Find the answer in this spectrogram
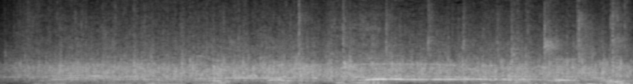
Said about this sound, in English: I think I got an applause button. I don't know. I hope I don't hit the wrong button.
